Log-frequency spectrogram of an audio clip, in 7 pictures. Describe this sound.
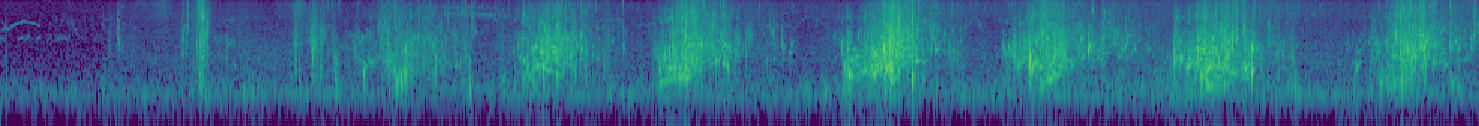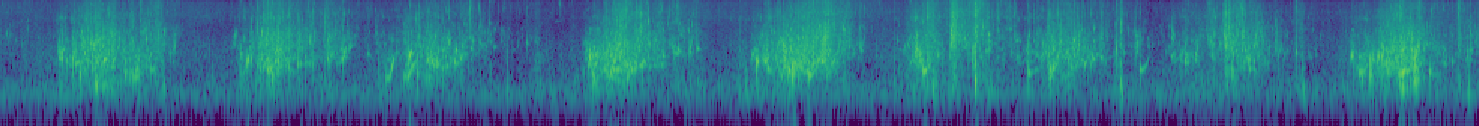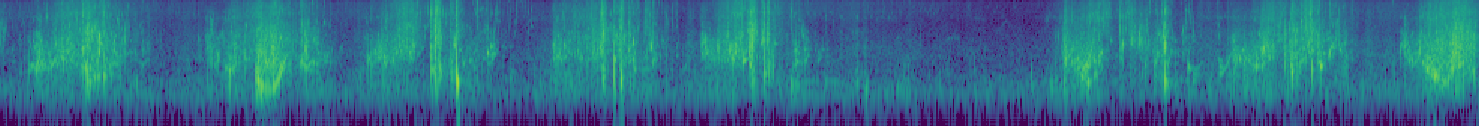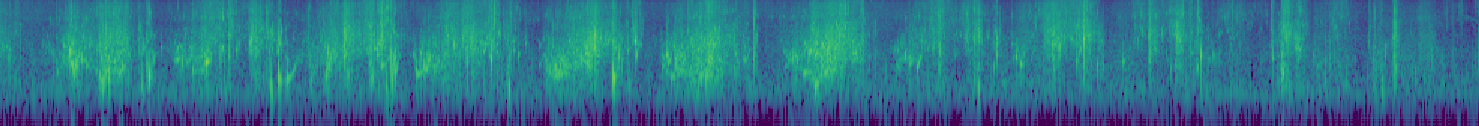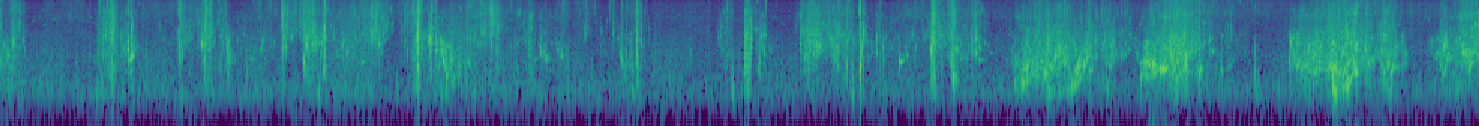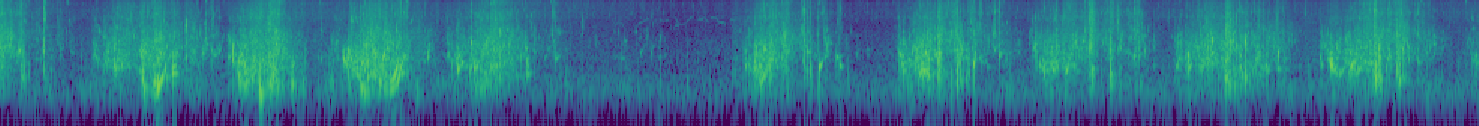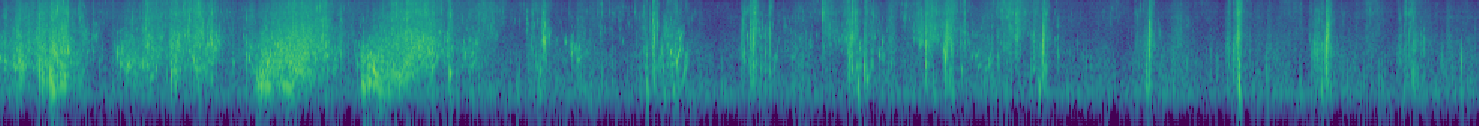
wading a shallow pond / vadeando una laguna poco profunda
field-recording, nature, pond, water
